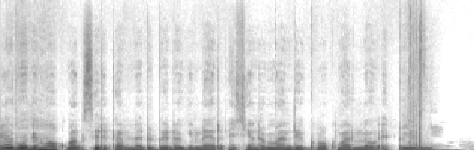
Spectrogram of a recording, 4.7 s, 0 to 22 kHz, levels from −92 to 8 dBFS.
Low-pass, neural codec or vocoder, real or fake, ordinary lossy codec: none; codec, 44.1 kHz, 3.4 kbps, Pupu-Codec; fake; none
